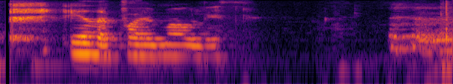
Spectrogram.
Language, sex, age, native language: Icelandic, female, 6, Icelandic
